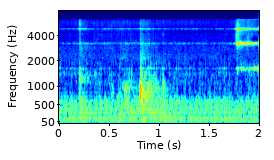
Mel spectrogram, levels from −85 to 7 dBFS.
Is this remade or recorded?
remade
